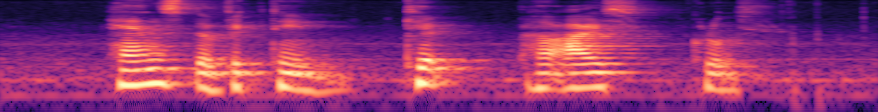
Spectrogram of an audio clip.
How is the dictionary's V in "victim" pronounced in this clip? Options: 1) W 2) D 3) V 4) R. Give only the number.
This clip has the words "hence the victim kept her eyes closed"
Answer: 3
